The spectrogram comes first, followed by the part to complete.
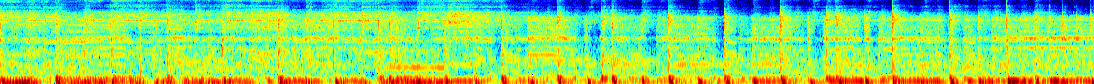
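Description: Live band playing through a PA, heard from within the audience: electric guitar and drum kit, with the drum beat coming through more strongly from about halfway through.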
